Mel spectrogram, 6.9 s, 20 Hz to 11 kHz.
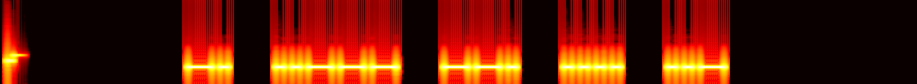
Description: Morse code, heard as a keyed tone, about 20 wpm, spaced as for 15 wpm, 700 Hz. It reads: N2GHU
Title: 167 Lesson 27g - Number 7 - Call Signs 20wpm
